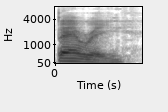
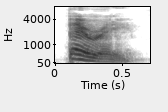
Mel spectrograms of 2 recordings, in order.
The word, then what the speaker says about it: bury: Berry. Berry. How do you spell it? B-U-R-Y. Good. But there's another kind of berry. B-E-R-R-Y. Yeah, you like see. Strawberry. Yeah. Blackberry. Same pronunciation. Cranberry. Different spelling. Different meaning.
